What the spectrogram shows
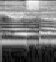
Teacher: شاء پہ مد متصل ہے، 4 حرکات سے زیادہ لمبا کریں گے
